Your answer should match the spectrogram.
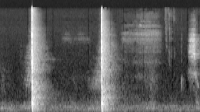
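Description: Three sharp taps or knocks, roughly a second and a half apart, each dying away quickly; the last one is softer.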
